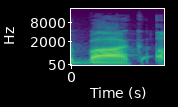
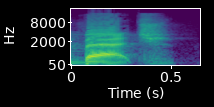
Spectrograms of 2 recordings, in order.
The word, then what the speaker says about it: bach: It's a batch. – Sorry. It's spelled B-A-C-H, but like it's pronounced bachelor.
